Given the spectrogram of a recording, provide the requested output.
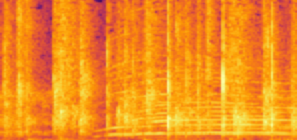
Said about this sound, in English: Please welcome the Gnarly Gnome. Gnome, good evening. Great to be back. Thank you. You can clap for the gnome, too.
